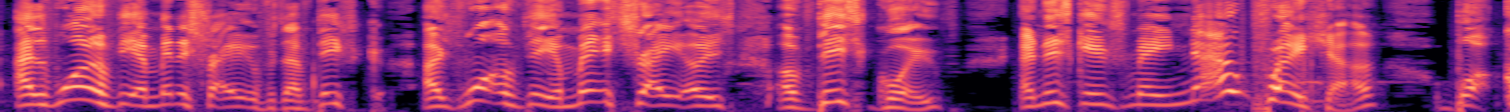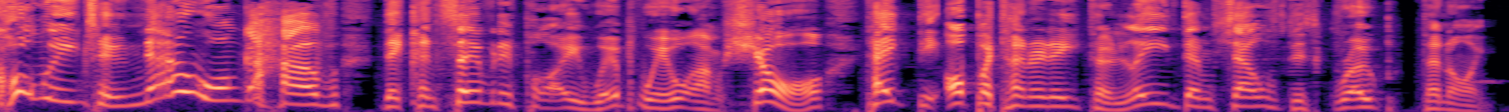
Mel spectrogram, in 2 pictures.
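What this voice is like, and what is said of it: Put-on Cockney accent. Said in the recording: “Now do it in a Cockney accent.”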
